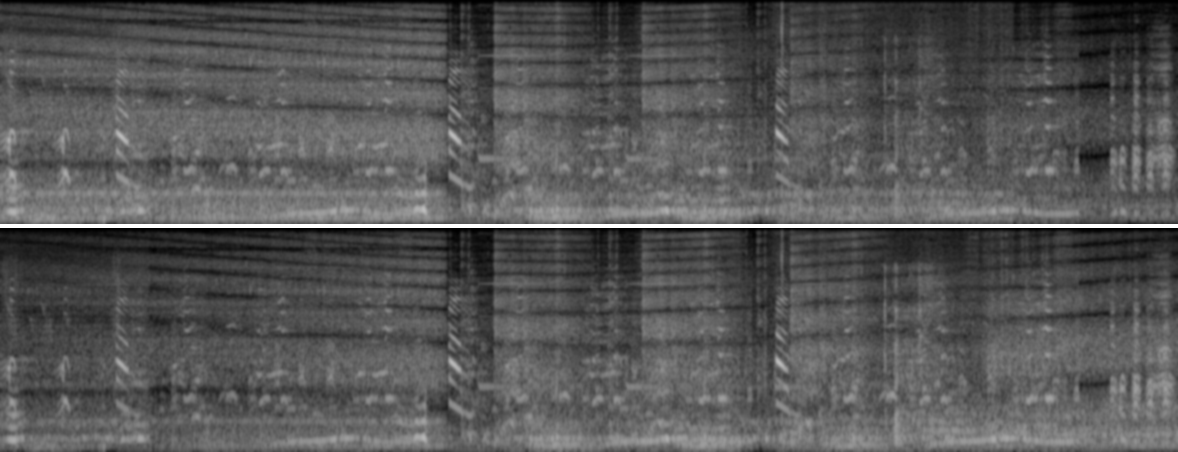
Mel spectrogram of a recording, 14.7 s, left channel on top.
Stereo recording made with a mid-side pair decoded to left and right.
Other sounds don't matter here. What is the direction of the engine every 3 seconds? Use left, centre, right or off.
left, left, centre, right, right.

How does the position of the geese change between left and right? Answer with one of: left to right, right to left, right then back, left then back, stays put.
left to right.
